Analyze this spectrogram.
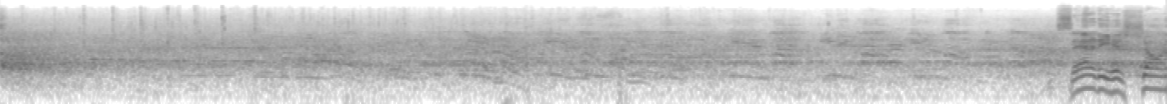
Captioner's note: crowd cheering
